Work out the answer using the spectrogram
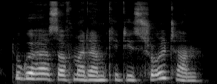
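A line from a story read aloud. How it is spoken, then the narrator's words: Plain. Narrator (German): sagte sie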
